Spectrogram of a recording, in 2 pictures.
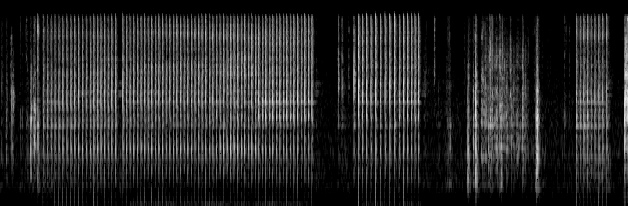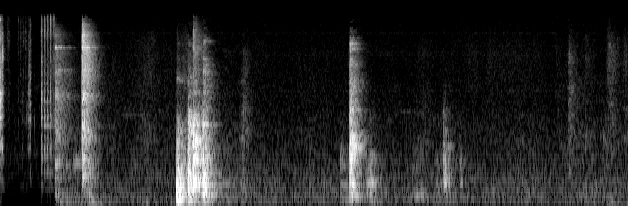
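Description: Hammer blows through a soft drift, knocking the mini mill's spindle shaft out of its bearing housing: several separate knocks in the second half, the loudest about eight seconds in. Before them comes a fast, dense run of sharp clicks lasting about three seconds, then a shorter run and a few scattered clicks.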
